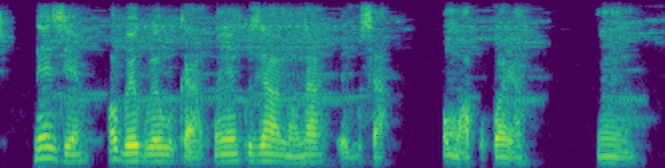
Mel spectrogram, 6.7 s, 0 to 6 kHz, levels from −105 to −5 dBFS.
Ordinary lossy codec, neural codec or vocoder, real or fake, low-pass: Opus, 64 kbps; none; real; 5.4 kHz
